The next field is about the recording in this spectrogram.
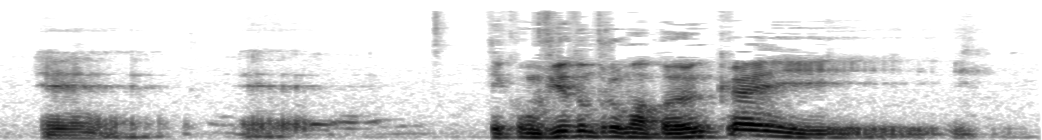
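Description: A man speaks in a somewhat breathy voice with a dark, mellow tone. His pitch variation is ordinary. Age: 60s. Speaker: engineering professor. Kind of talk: interview on a live stream. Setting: online live stream.

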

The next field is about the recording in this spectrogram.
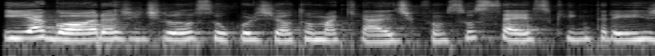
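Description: A woman speaks in a normal speaking voice at a fairly high pitch. Her intonation is fairly even. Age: 20s. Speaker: beauty entrepreneur. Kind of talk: casual chat.

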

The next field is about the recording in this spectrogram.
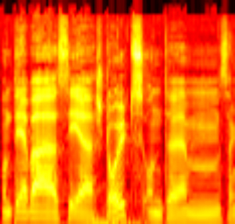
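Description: This man has an ordinary speaking voice with a medium pitch. His intonation stays fairly even. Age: 30s. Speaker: family business executive. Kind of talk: interview. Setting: home kitchen.

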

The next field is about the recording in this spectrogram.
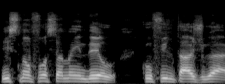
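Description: Recorded very cleanly against a silent background, a man with a dark, mellow tone speaks at a fairly quick pace in a dry, close sound with no echo. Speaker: football fan. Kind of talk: casual chat.

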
